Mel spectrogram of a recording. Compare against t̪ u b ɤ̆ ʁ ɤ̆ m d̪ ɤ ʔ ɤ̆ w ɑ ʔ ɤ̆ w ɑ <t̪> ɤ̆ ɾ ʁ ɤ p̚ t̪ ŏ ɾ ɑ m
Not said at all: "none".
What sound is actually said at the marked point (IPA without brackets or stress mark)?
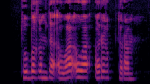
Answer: none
